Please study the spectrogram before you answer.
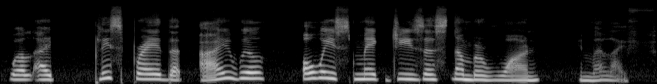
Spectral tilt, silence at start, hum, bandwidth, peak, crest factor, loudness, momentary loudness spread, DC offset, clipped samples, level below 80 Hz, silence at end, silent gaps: -5.5 dB/octave; 0.1 s; none; 15 kHz; -6 dBFS; 14 dB; -21 LUFS; 9 LU; under 0.1%; under 0.1%; -60 dBFS; 0.3 s; none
